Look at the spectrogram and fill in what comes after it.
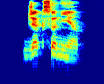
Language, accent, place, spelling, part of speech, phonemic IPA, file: French, France, Lyon, jacksonien, adjective, /dʒak.sɔ.njɛ̃/, LL-Q150 (fra)-jacksonien.wav
- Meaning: Jacksonian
